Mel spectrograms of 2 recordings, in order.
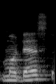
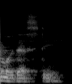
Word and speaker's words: Modeste: say your last name it's either modest or modesty um either way is fine with me how do you say it I say modesty modesty okay so connect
